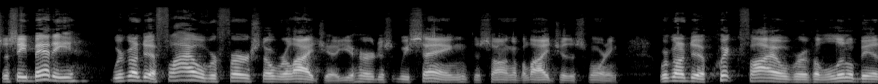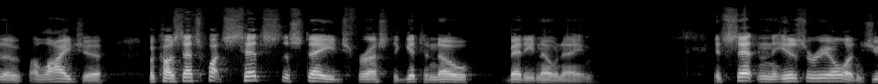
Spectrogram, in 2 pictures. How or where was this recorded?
large echoing room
